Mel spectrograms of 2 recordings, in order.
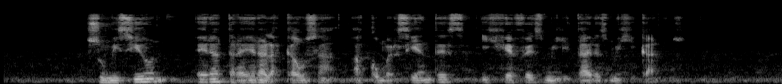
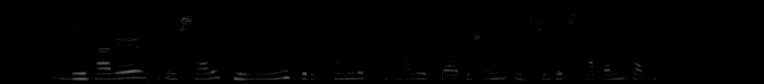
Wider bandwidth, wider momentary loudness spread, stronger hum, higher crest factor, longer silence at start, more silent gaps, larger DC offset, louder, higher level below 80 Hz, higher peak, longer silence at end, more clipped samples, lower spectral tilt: about the same, 11.5 kHz vs 11 kHz; about the same, 14 LU vs 13 LU; neither; about the same, 20 dB vs 20 dB; first, 0.6 s vs 0.05 s; neither; neither; first, -26 LUFS vs -59 LUFS; first, -52 dBFS vs under -90 dBFS; first, -8 dBFS vs -40 dBFS; about the same, 0.05 s vs 0 s; neither; first, -3.5 dB/octave vs -2 dB/octave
